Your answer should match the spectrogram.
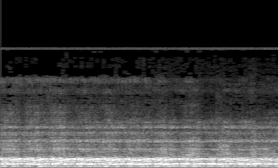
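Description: A man singing a Romanian Banat folk song live into a microphone, holding one long note with a steady, wide vibrato.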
